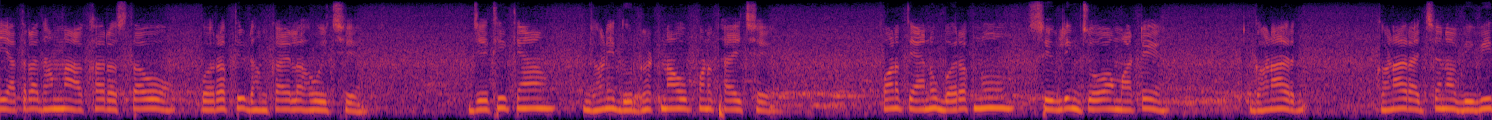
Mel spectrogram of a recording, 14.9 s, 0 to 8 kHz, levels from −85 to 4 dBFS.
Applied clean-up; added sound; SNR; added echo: none; none; none; none.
